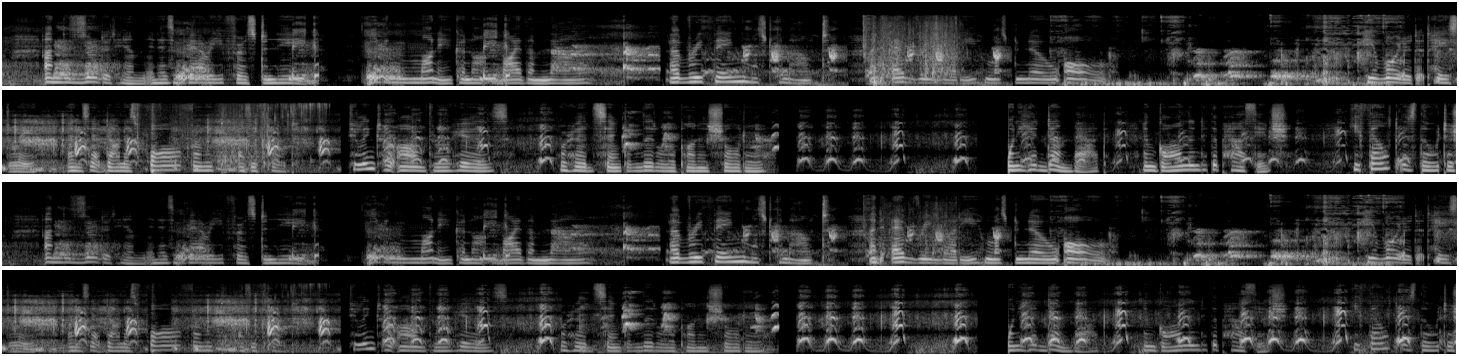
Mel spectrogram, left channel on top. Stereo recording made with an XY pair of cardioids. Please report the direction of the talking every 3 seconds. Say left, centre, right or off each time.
left, left, centre, right, left, left, left, left, left, left.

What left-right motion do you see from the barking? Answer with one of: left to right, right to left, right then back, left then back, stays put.
left to right.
